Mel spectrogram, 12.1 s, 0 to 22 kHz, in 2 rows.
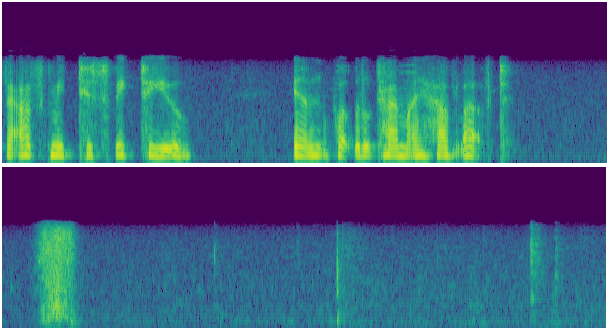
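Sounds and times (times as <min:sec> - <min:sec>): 
speech: 0:00.0 - 0:02.0, 0:02.9 - 0:05.1
person sniffing: 0:06.4 - 0:06.9.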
